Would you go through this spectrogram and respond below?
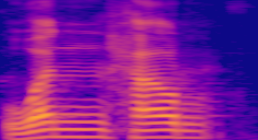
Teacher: نون ساكنة بعدها حاء ولا زيادة في زمنها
